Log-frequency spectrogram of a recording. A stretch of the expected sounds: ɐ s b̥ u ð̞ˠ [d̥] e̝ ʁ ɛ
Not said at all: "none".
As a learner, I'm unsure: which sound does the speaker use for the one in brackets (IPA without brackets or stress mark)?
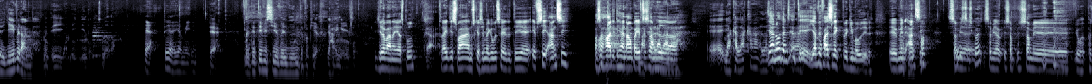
d̥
